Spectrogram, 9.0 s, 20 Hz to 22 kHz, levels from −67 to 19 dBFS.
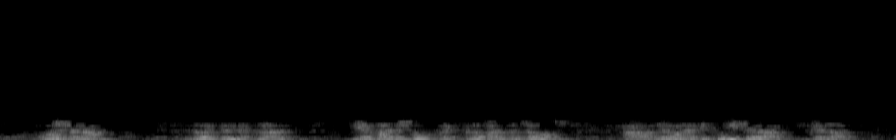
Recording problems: off-mic speech; far
garbled, watery; badly; nothing above 8 kHz
room echo; slight; dies away in 0.4 s
background chatter; faint; throughout; 3 voices, 20 dB below the speech

